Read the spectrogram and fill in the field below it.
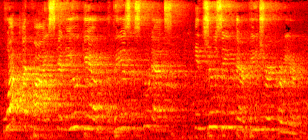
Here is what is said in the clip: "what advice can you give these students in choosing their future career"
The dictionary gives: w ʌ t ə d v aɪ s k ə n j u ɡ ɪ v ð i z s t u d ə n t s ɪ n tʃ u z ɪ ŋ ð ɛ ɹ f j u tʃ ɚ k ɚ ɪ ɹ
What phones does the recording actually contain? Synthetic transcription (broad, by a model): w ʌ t ə d v aɪ s k ə n j u ɡ ɪ v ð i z s t u d ə n t s ɪ n tʃ u z ɪ ŋ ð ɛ ɹ f j u tʃ ɚ k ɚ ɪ ɹ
